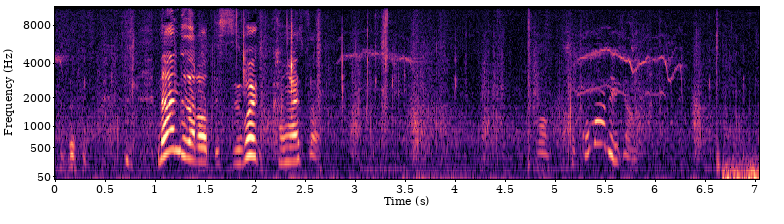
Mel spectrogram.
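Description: Young women talk with animation nearby.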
